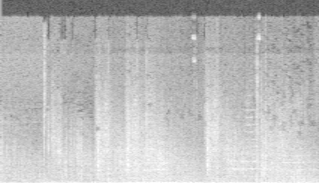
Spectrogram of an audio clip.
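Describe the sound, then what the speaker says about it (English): Heavy artillery fire pounding a position in The Great War: Western Front, a steady low rumble of distant shell bursts with a few sharper cracks rising above the din. "I wonder how hitting this with heavy artillery is going to go"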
